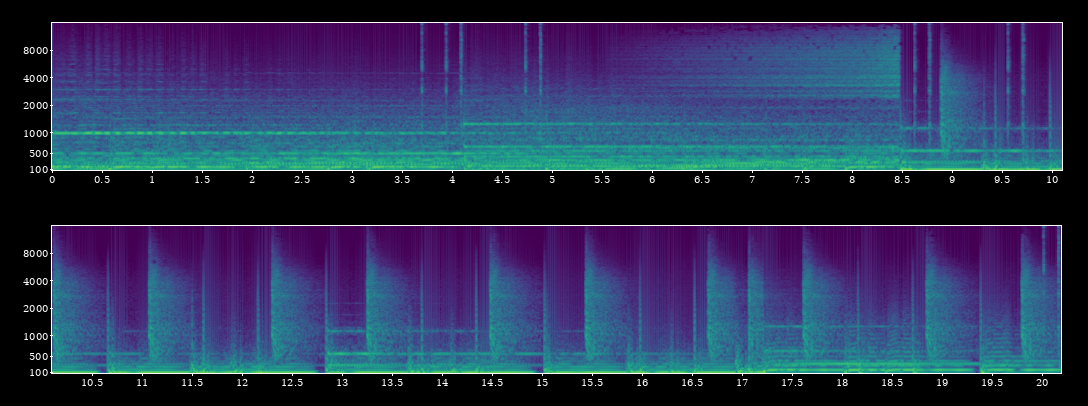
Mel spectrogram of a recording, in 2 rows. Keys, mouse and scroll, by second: 2.8-6.8 drag, 8.3-12.3 drag, 18.0-19.9 typing.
